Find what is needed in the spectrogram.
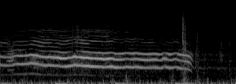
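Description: A horse whinnying: one long, slightly wavering call that lasts nearly two seconds, sinks a little in pitch and stops just before the end.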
